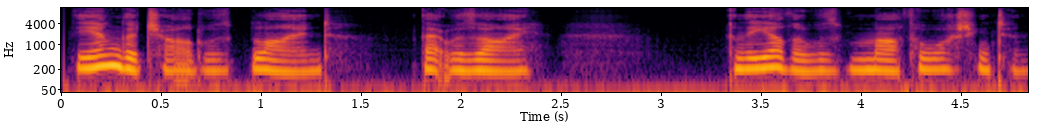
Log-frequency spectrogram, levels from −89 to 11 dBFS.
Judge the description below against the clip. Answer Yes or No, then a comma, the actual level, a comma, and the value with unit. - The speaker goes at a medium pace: Yes, average, 150 wpm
